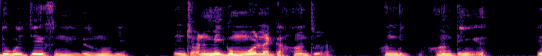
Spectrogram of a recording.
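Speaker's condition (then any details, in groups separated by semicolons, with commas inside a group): Cerebral palsy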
